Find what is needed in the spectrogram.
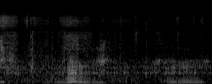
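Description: Elkhound dogs moving about and shuffling in snow, with one short, faint vocal sound about two-thirds of a second in.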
